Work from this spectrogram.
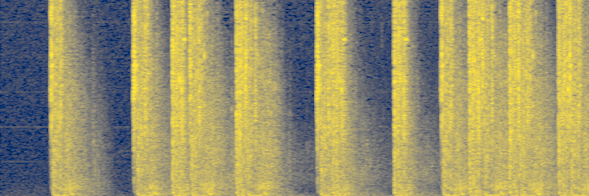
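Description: PUBG gunfire cracks out in several loud, sharp bursts, some of them rapid volleys, each decaying over a moment before the next, separated by short gaps of near silence.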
